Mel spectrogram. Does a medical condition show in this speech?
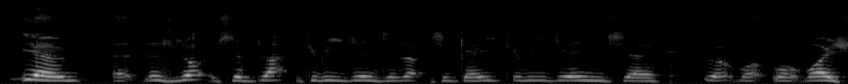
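Yes: cerebral palsy; wheelchair user.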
